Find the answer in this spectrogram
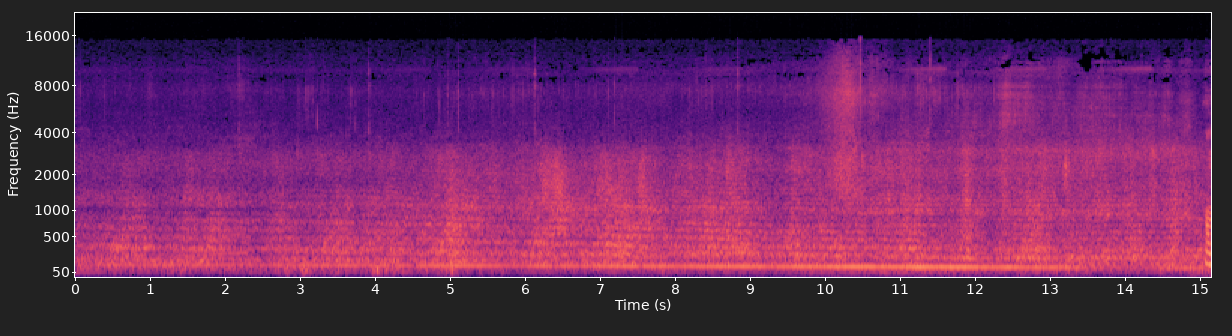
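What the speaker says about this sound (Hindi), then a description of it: "प्लेन के आने का टाइम हो चुका है और प्लेन की आवाज़ भी मुझे आने लगी है ऊपर से" An airplane approaching to land at Bilasa Devi Kevat Airport near Bilaspur under cloudy weather gives a faint, distant, steady engine drone with a low hum that swells slightly as it nears.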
